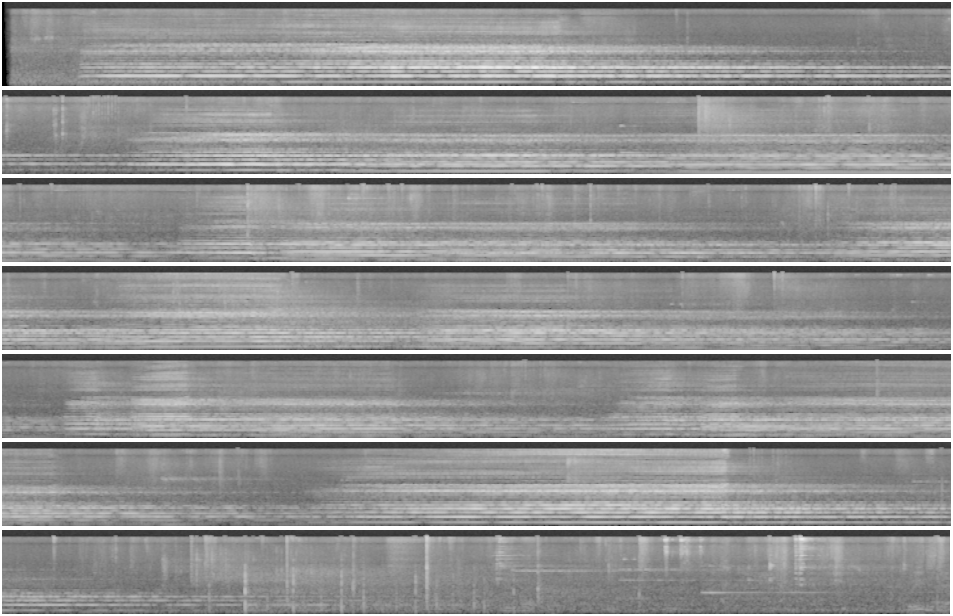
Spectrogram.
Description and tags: Every hour a ticket inspector goes with this "a cappella" singing.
